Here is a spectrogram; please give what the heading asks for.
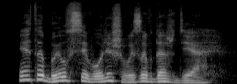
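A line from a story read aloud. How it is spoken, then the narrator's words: Sad explanation. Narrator (Russian): грустно пояснил Илар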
